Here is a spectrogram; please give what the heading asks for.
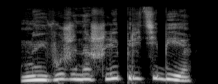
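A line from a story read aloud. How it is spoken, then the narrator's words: Whispered reminder. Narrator (Russian): напомнила я шепотом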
